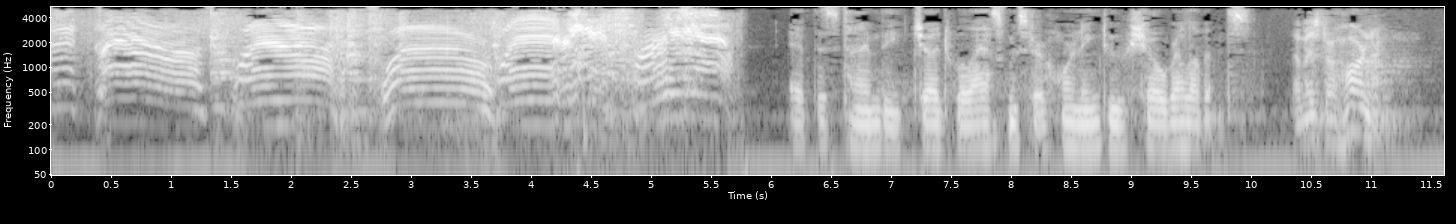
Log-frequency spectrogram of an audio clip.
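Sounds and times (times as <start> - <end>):
cat meowing in long wailing calls: 0.0 - 5.8
speech: 6.4 - 11.3.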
